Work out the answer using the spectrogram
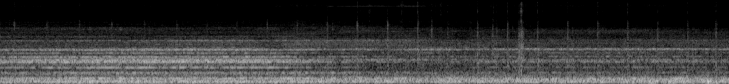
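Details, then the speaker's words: Vevor air heater, first run, just lit and getting hot with some smoke coming off as recommended burn-in of several hours: steady roaring burn with even hum and fan whirr; running normally. "see some smoke coming off the it's getting hot but they recommend you just burn them like this for uh you know four five 6 hours"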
